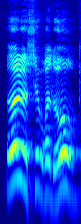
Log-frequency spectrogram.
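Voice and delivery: high, very loud protest; shouting. A narrator's reading. The brigadier, seized by the hand, protests in a loud shout. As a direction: yell to be let go. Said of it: "cria le brigadier".

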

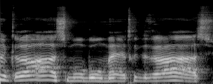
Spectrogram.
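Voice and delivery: high, tearful wail; wailing for mercy. A narrator's reading. Servant begging his master for mercy, wailing high. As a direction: cry out for mercy through tears. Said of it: "hurlait Longue Avoine en pleurant".

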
